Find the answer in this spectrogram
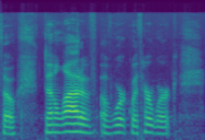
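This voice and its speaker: Against a silent background in a very clean recording, a woman with a Texas accent speaks at a moderate pace. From Texas, Dallas. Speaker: guest minister. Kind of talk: sermon.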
